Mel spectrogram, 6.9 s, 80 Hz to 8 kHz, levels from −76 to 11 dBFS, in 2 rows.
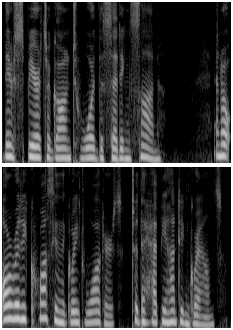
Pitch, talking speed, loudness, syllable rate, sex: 185 Hz, 175 wpm, -17 LUFS, 5.3 syllables/s, female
